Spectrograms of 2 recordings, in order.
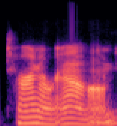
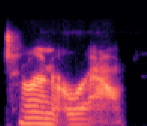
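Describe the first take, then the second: First: A mild, disbelieving echo; puzzled echo. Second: Low, flat, curt order; flat demand. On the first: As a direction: repeat it back as a bewildered question. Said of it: "I was like". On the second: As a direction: say it as a blunt command from the son. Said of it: "all of a sudden he's like". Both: Retold or imitated.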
